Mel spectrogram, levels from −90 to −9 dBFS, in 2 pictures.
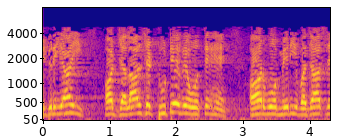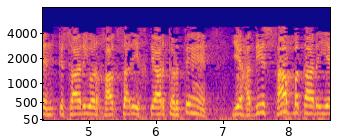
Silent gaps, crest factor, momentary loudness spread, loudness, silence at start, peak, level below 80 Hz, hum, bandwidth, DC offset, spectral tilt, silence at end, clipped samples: none; 14 dB; 7 LU; -15 LUFS; 0 s; -2 dBFS; -40 dBFS; none; 5 kHz; under 0.1%; -10.5 dB/octave; 0 s; under 0.1%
